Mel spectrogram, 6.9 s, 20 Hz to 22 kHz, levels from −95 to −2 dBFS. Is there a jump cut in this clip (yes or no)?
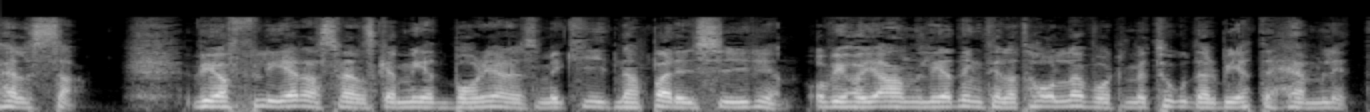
yes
